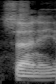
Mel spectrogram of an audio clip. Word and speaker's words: Cerny: Mark Cerny. Isn't it? – Cerny, yeah.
